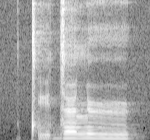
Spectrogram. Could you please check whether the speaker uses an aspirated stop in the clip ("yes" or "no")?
no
